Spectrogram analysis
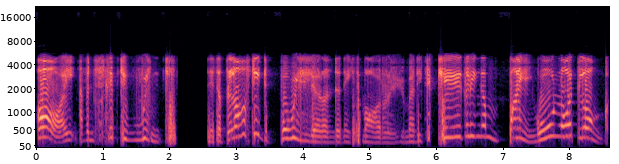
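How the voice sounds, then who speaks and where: A woman's voice: medium pitch, big pitch swings, slow, no room sound. A woman playing a cantankerous, demanding hotel guest in an amateur radio comedy, over a dull conference line. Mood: indignant.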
